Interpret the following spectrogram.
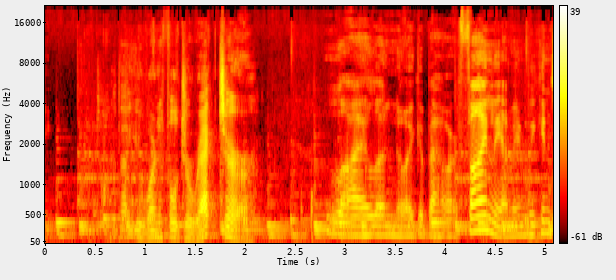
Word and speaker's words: Neugebauer: all going talk about your wonderful director Layla NOAB Bauer finally I mean we can say her name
